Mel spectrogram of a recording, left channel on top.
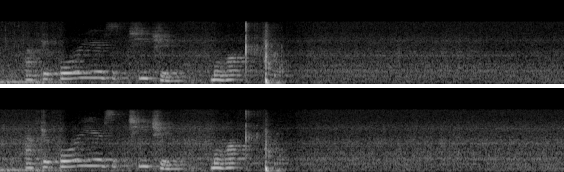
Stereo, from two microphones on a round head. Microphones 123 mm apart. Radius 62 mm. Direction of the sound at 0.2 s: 50° right (ahead or behind).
